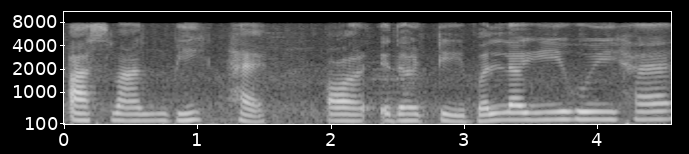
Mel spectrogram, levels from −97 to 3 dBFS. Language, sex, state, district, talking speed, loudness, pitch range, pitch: Hindi, female, Madhya Pradesh, Dhar, 120 wpm, -20 LUFS, 190-220 Hz, 200 Hz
